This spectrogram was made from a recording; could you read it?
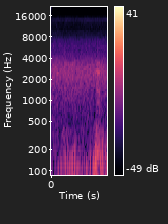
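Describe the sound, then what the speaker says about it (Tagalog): A gentle breeze blows outdoors in a quiet residential area at night, a soft, low rushing against the microphone that swells slightly near the end, with no talking. "Sarap ng simoy ng hangin"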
